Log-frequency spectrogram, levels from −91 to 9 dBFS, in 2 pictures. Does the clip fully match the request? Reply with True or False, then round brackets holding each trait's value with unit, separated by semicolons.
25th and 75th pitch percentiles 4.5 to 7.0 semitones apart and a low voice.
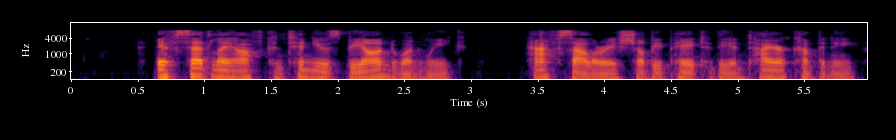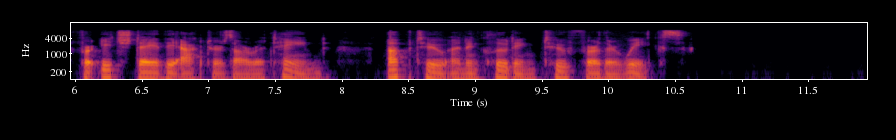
True (5.4 semitones; 95 Hz)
